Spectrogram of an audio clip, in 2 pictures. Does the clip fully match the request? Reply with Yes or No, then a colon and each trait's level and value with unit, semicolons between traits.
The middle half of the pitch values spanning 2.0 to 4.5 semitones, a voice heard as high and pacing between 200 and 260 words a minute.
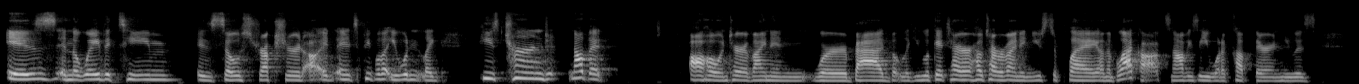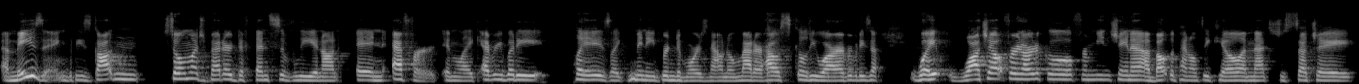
Yes: average, 3.6 semitones; high, 205 Hz; fast, 205 wpm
